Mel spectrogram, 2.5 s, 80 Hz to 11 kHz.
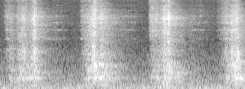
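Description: Metal tamping rod stabbed repeatedly into coarse aggregate (gravel) in a metal unit-weight measure. It makes a faint gritty crunch with each stroke, three even strokes about 0.7 s apart. This is rodding the first layer to consolidate it.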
